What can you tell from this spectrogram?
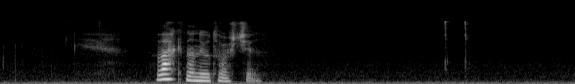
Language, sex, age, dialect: Faroese, female, 36-60, Suðurstreymoy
